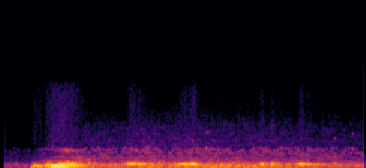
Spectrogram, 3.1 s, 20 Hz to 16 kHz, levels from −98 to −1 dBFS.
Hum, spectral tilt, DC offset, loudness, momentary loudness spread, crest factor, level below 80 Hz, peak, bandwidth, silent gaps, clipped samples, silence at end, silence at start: none; -13.5 dB/octave; under 0.1%; -19 LUFS; 15 LU; 18 dB; -46 dBFS; -2 dBFS; 2.2 kHz; none; under 0.1%; 0 s; 0.25 s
